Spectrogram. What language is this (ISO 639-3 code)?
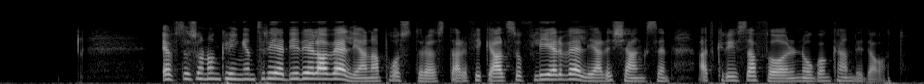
swe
